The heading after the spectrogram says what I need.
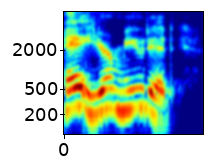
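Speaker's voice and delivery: high, app-alert-like called-out voice. Retelling what the muted program yells: imitating software yelling. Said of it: "it yells at me".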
